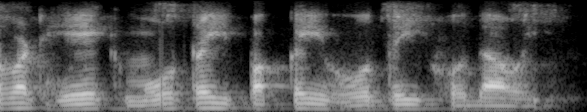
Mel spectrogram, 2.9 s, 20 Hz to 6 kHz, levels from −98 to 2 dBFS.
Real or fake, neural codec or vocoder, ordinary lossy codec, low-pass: real; none; Opus, 16 kbps; 5.4 kHz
